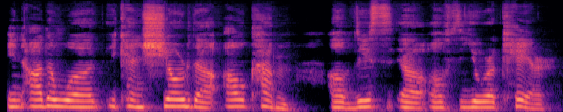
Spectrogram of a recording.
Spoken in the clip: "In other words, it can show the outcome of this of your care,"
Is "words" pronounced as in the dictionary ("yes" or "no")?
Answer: no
